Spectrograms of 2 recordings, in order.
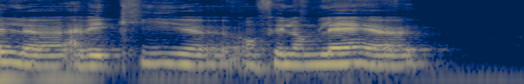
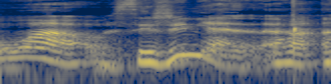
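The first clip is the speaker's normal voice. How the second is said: loud "waouh", then a slow, laughing "c'est génial"; delighted praise; 6 dB louder, much slower than usual. Shown as a demonstration. Teacher praising a child's creative mistake, excited. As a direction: gush with delight at the child's try. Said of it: "je vais dire".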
